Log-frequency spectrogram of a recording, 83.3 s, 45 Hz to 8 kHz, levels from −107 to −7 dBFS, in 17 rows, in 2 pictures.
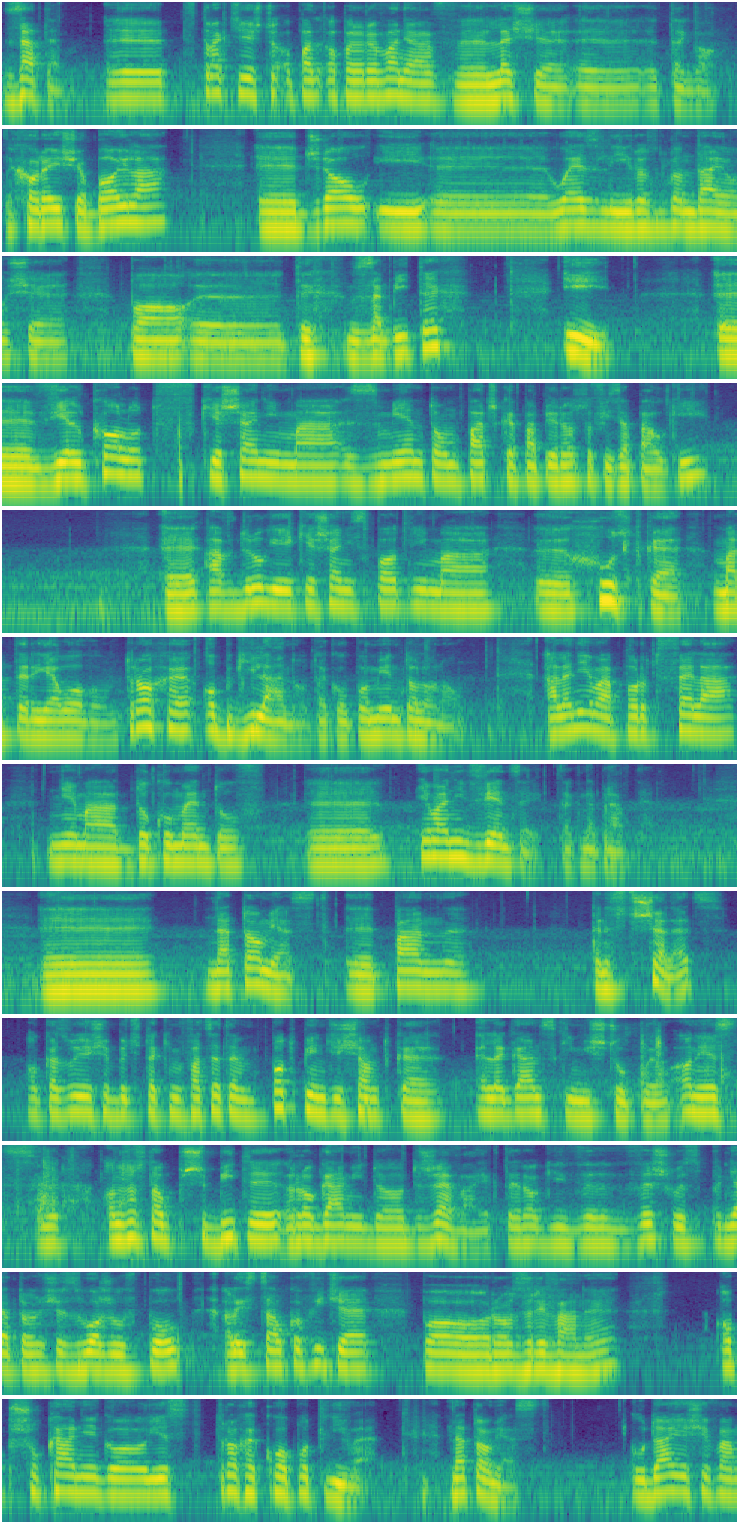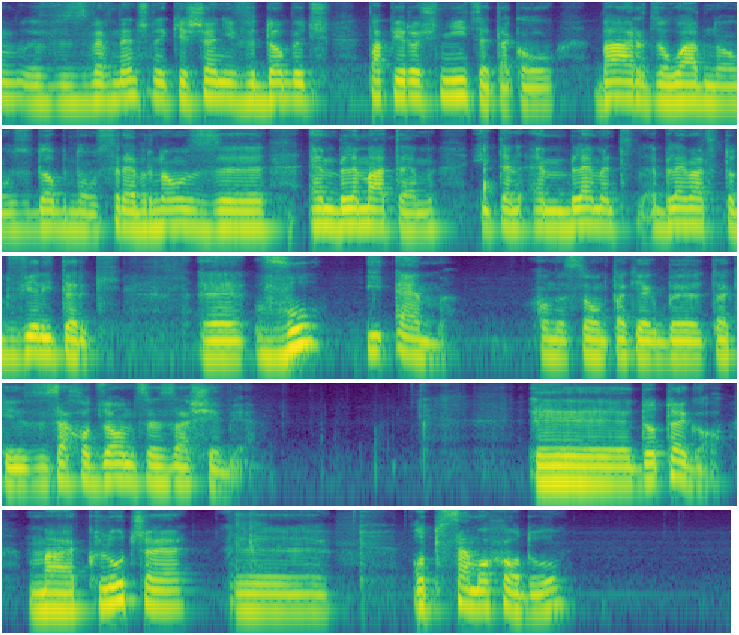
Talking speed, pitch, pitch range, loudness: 100 wpm, 130 Hz, 120-140 Hz, -18 LUFS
